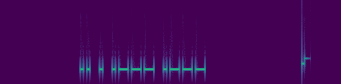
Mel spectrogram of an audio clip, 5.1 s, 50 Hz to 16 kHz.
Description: Morse code, heard as a keyed tone, about 25 wpm, 700 Hz. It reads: IEJJ
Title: Four Challenging Letter-Number Combinations 25wpm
